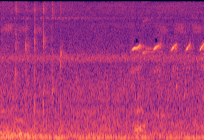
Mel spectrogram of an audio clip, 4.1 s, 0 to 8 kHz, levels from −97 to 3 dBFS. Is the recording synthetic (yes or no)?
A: no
